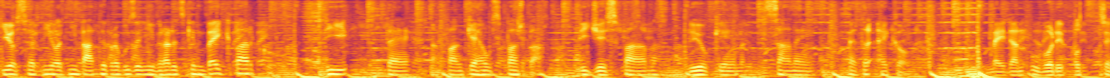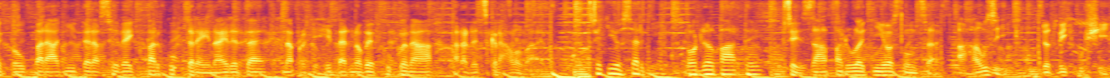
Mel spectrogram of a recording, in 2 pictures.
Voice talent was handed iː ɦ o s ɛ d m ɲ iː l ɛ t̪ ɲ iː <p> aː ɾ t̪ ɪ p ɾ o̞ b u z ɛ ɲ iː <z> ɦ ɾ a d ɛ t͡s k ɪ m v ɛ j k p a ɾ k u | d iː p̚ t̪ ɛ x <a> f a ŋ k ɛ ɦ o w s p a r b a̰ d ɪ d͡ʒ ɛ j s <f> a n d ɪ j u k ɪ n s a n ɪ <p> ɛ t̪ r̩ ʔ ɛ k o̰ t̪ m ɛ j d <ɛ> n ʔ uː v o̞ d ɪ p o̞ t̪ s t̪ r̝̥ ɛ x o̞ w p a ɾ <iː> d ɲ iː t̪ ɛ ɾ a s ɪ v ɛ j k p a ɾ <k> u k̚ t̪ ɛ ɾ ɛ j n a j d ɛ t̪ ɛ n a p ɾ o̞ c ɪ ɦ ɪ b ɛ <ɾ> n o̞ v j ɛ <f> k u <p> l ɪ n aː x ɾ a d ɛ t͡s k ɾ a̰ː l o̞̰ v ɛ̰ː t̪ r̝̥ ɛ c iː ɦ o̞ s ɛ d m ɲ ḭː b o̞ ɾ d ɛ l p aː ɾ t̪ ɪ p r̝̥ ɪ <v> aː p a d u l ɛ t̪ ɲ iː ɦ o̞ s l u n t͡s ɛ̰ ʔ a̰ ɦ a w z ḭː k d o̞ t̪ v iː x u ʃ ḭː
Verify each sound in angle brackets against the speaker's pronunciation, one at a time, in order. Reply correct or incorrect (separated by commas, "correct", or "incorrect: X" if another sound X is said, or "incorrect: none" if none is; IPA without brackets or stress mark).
correct, incorrect: v, correct, correct, correct, incorrect: a, incorrect: aː, correct, correct, correct, incorrect: k, incorrect: z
